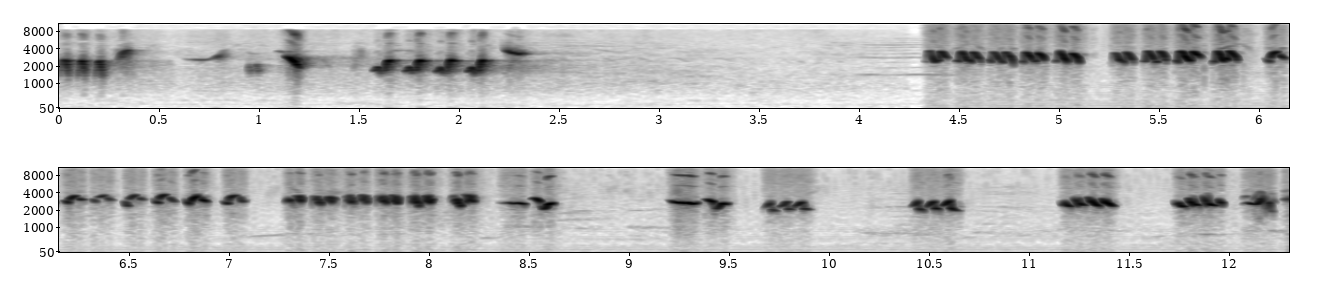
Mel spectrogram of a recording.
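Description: A bird chirping in quick runs of short trilled notes, pausing briefly about two seconds in and then chirping almost continuously, with a steady low hum underneath from about four seconds in.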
